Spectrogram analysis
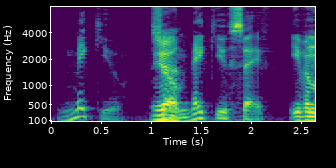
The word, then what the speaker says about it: Maku: So anyways, it turns out Maku, M-A-K-U, is Hawaiian for risk. And so we said, well, what if we put a line over the A and we pronounce it make you?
